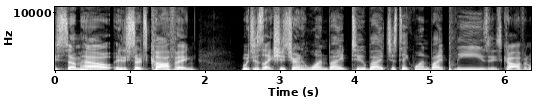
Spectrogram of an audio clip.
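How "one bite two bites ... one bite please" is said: pleading Fluttershy. Retold or imitated. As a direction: coax the bunny to eat.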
